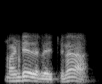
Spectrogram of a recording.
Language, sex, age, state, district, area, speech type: Kannada, male, 18-30, Karnataka, Mandya, urban, conversation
